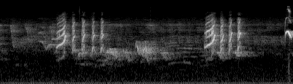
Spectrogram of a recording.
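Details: White-rumped shama in full song, used as a lure to provoke other shamas into answering: two bursts of rapid, sharp chattering notes separated by a quieter warbled passage, ending with a high thin note.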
